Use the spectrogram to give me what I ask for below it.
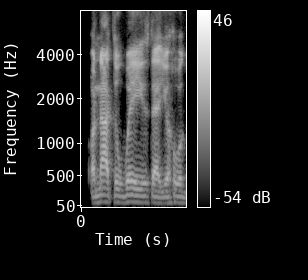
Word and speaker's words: Jehovah: So in the Hebrew text, the name is, we pronounce it here as Jehovah. Many people pronounce it as Yahweh, but the Hebrew consonants of God's name are Yod-Heh, Waw-Heh, which corresponds to YHWH in the English language.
